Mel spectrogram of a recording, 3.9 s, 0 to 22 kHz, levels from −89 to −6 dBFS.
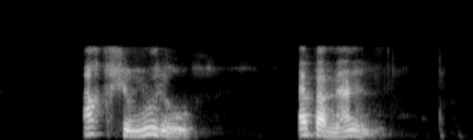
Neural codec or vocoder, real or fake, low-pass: codec, 32 kHz, 1.9 kbps, SNAC; fake; 5.4 kHz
